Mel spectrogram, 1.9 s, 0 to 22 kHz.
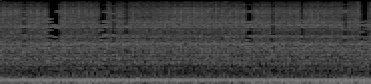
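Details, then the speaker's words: Ford 3000 diesel tractor with Select-O-Speed, back together after Simms injection pump plunger freeing and injector cleaning and testing: steady even low drone and constant hum with no knocks or misses; idles smoothly, ready to work. "but yeah it's running good now now it's all back together ready to work"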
